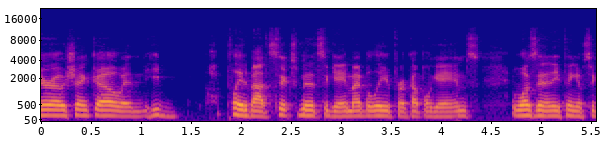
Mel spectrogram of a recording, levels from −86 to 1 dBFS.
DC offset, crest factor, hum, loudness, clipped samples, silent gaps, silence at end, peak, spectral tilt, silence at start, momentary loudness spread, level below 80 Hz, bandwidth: under 0.1%; 18 dB; none; -25 LUFS; under 0.1%; none; 0 s; -8 dBFS; -7 dB/octave; 0 s; 12 LU; -70 dBFS; 10 kHz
